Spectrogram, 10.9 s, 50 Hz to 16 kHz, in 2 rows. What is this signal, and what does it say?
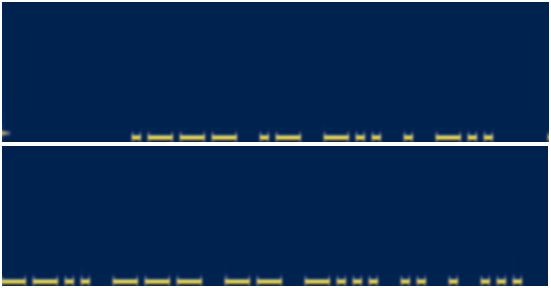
Morse code, heard as a keyed tone, about 15 wpm, 700 Hz. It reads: JADED ZOMBIES
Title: Pangram Challenge v2 - 15wpm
